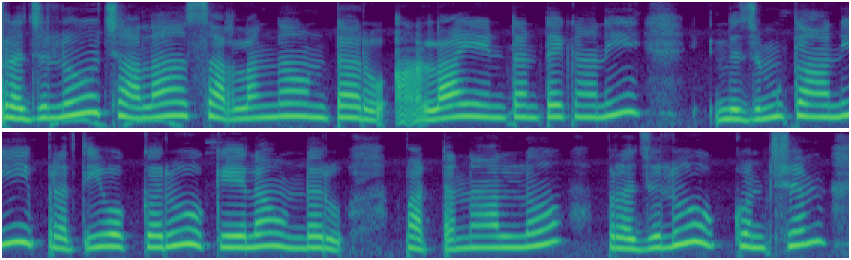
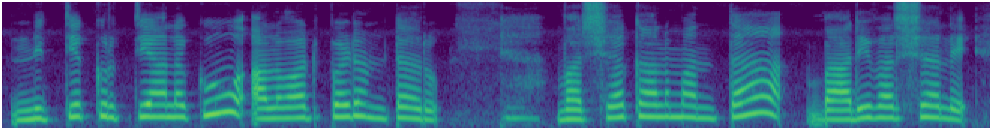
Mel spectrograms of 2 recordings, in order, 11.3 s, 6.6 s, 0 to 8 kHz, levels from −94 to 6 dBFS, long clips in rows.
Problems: none marked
